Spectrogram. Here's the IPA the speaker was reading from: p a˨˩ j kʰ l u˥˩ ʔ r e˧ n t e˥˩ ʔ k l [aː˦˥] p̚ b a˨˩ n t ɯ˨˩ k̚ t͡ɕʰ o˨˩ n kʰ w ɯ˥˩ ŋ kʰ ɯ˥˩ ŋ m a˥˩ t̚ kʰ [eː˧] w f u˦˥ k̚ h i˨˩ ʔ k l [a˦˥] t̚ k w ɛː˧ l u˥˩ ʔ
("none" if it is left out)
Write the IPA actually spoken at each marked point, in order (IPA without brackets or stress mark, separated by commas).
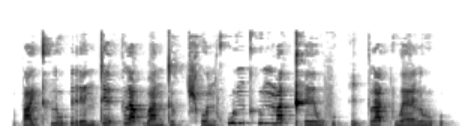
a˦˥, eː˧, a˥˩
